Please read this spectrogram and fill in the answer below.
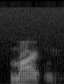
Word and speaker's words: Martin: The unstressed vowel after the t and d is a syllabic N.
